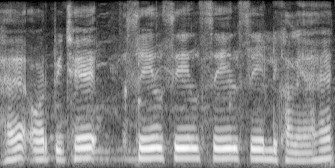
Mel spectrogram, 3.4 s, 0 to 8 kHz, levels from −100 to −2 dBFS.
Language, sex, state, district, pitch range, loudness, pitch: Hindi, male, Chandigarh, Chandigarh, 160-180 Hz, -13 LUFS, 175 Hz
